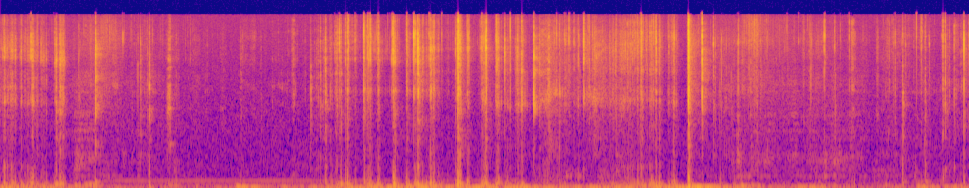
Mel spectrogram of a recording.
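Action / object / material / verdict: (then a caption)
scrape / olive oil bar soap / soap / none. A utility knife blade scrapes fine flakes off a solid green Dalan olive oil bar soap held in the hands. The result is a quick, irregular run of dry, crisp scraping strokes with bright edges over a low rumble, with no ring after each stroke.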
